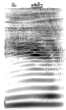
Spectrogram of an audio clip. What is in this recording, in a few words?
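final "ie", Chinese pinyin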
